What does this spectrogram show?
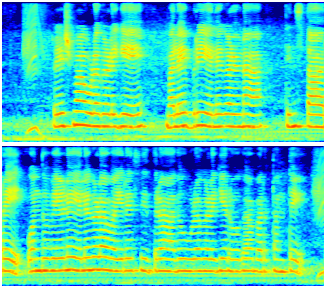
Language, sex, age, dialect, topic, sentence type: Kannada, female, 36-40, Central, agriculture, statement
